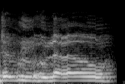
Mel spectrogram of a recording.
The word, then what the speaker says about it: Derulo: However, she didn't say it right. It's Jason Derulo. Obviously.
